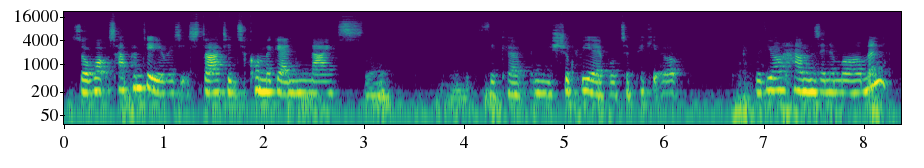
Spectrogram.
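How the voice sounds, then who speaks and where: A woman's voice: medium pitch, slight background noise, low-quality recording. A woman in her thirties chatting instructively through a hands-on activity for parents and young children, working as she talks. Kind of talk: casual craft demonstration for parents and young children.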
